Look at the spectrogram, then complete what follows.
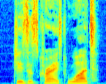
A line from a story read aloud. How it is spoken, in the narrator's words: Frank growled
